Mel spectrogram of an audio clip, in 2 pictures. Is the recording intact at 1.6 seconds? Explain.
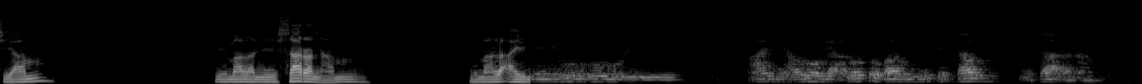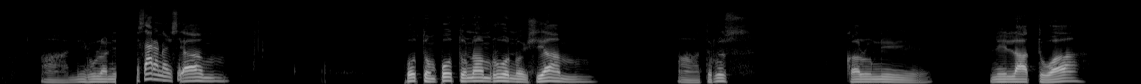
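Yes, the speech at 1.6 seconds plays through cleanly with no audible fault at that moment.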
